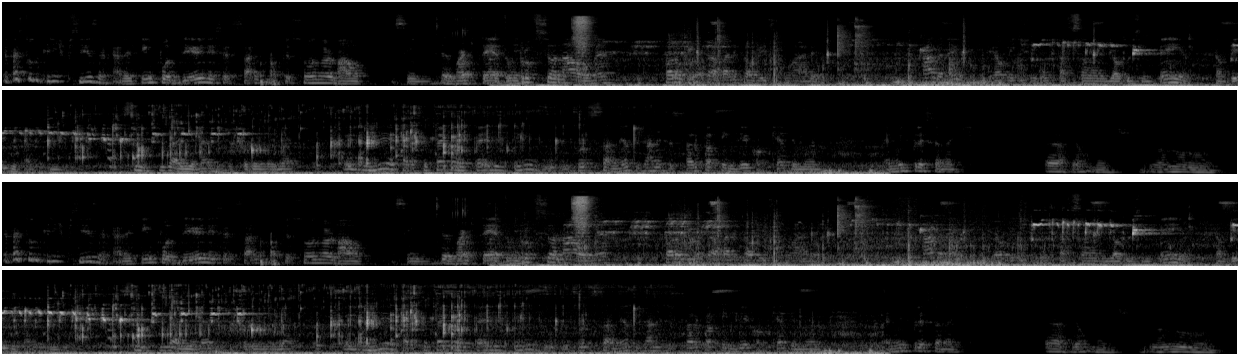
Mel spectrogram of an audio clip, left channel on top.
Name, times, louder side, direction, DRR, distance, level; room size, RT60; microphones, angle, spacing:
voice 1, 0.0-3.6 3.9-8.2 9.1-13.1 13.4-15.3 15.8-22.1, left 2 dB, 25° left, 1.8 m, -47 dB
sound 1, 1.0-1.1 1.5-1.8 2.1-2.2 2.6-2.9 3.3-3.4 3.9-4.0 4.3-10.3 10.6-11.9 12.3-12.4 12.6-19.1, right 4 dB, 15° right, 0.4 m, -41 dB
voice 2, 4.3-5.2 5.5-5.6 6.7-7.1 16.0-16.3 22.8-24.5, left 1 dB, 45° left, 1.6 m, -50 dB
sound 2, 4.9-21.2, right 3 dB, 55° right, 0.6 m, -34 dB
sound 3, 6.9-7.1 8.2-8.3 9.6-9.7 10.9-11.0 12.2-12.3, left 5 dB, 85° left, 0.8 m, -47 dB
8.8 x 3.8 x 4.3 m
head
